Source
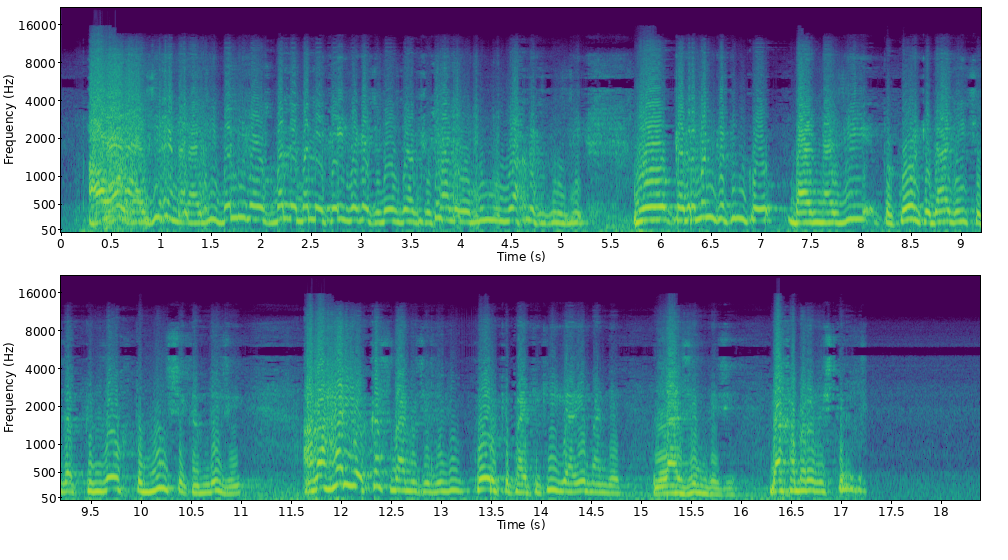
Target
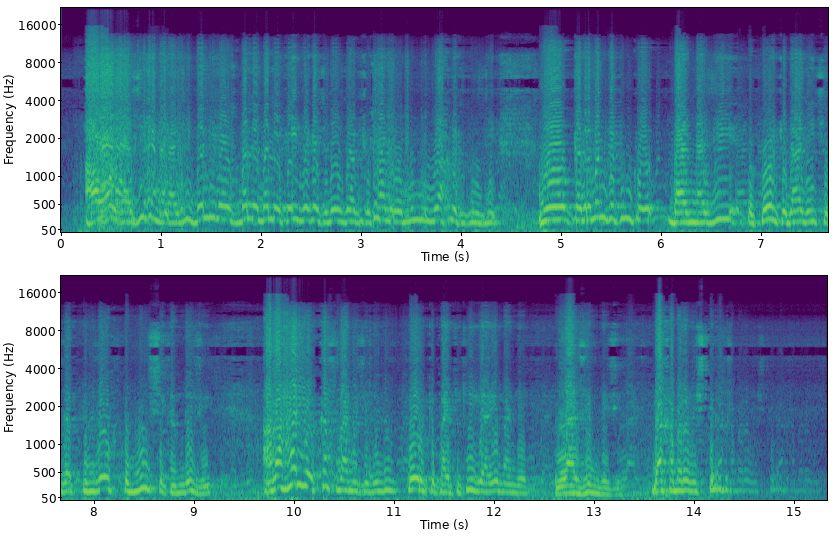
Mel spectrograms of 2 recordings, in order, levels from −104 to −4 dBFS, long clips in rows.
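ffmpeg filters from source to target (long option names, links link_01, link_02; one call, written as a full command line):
ffmpeg -i in.wav -filter_complex "[0:a]atempo=1.2,asplit=2[link_01][link_02];[link_02]adelay=607,lowpass=frequency=3300:poles=1,volume=-16.5dB,asplit=2[link_03][link_04];[link_04]adelay=607,lowpass=frequency=3300:poles=1,volume=0.32,asplit=2[link_05][link_06];[link_06]adelay=607,lowpass=frequency=3300:poles=1,volume=0.32[link_07];[link_01][link_03][link_05][link_07]amix=inputs=4:normalize=0,acrossover=split=350[link_08][link_09];[link_09]aexciter=amount=3.7:drive=7.4:freq=5400[link_10];[link_08][link_10]amix=inputs=2:normalize=0,volume=-6.5dB" out.wav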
